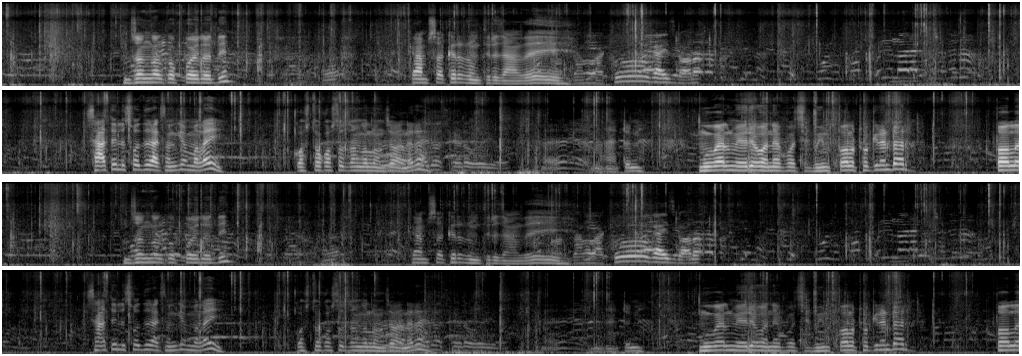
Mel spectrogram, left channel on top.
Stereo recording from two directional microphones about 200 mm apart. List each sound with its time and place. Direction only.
1.3 s speech: 5° right (ahead or behind)
4.1 s speech: 5° right (ahead or behind)
6.2 s speech: 45° right (ahead or behind)
9.0 s children playing: 20° right (ahead or behind)
11.0 s speech: 5° right (ahead or behind)
13.0 s a sound: centre (ahead or behind)
13.4 s speech: 5° right (ahead or behind)
16.2 s a sound: 5° right (ahead or behind)
17.2 s speech: 5° right (ahead or behind)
